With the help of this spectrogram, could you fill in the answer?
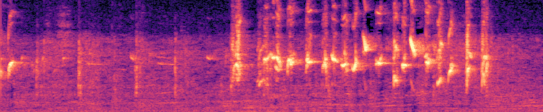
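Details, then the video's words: European goldfinch youngster working through its song-learning stage: after a quiet start, a fast, rhythmic run of high tinkling twitters, about two per second at first and then quicker, over a faint hum. "جان مقنين ويداني في مرحلة فرز التغريد"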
